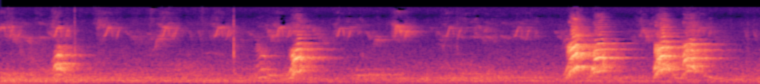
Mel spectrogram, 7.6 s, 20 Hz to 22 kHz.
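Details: Neighbour's dog recorded on an iPhone 4S on 18 April 2012 at 11:31 AM, giving yapping barks: a single bark, another about two seconds later, then two quick double barks near the end, with faint high chirps in the background.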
